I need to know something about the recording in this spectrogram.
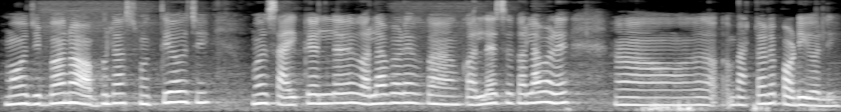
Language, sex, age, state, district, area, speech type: Odia, female, 30-45, Odisha, Dhenkanal, rural, spontaneous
